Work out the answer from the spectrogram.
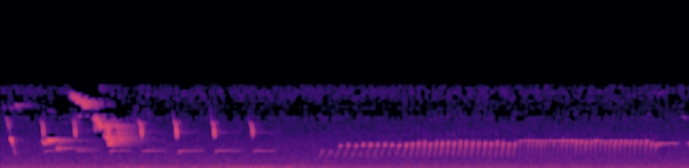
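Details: Song of a canary: scattered high chirps and short flat whistles with some low rumbling noise, then a long, rapid, rolling trill held at steady pitch for over four seconds.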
